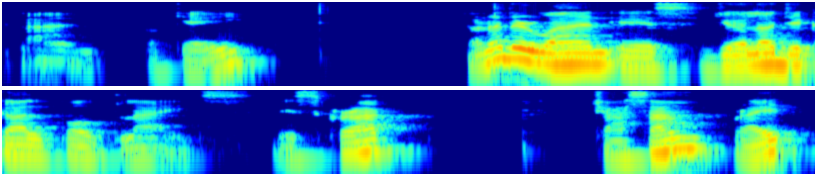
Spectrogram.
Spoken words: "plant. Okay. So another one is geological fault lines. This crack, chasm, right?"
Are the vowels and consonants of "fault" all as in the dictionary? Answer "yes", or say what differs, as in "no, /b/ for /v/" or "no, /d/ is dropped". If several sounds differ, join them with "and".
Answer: no, /p/ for /f/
